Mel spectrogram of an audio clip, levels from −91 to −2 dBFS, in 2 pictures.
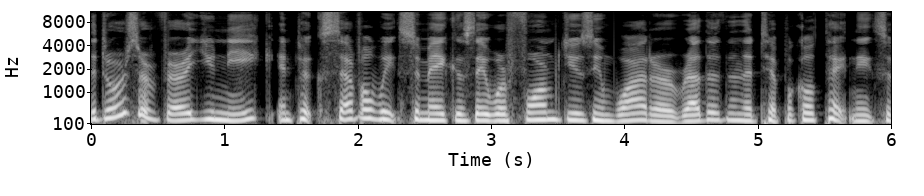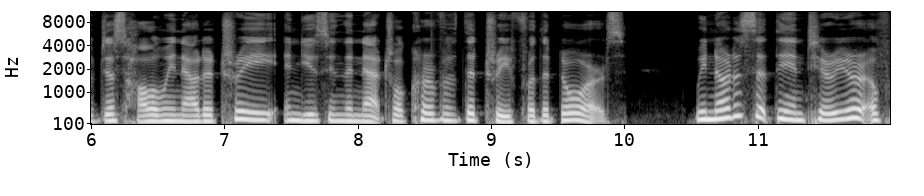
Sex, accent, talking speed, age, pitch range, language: female, American, 225 wpm, 50-69, 180-220 Hz, English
